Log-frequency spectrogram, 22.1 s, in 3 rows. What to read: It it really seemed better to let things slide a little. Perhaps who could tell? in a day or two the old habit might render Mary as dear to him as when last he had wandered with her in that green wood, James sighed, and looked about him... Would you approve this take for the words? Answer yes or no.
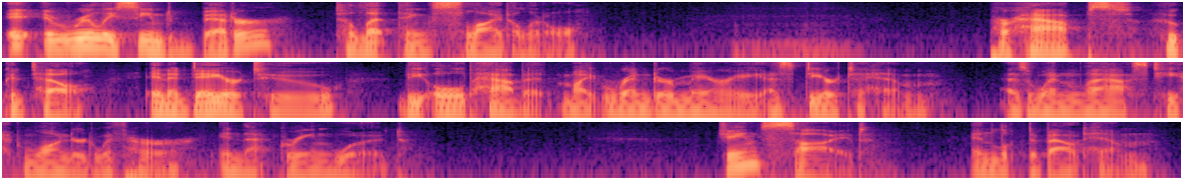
yes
